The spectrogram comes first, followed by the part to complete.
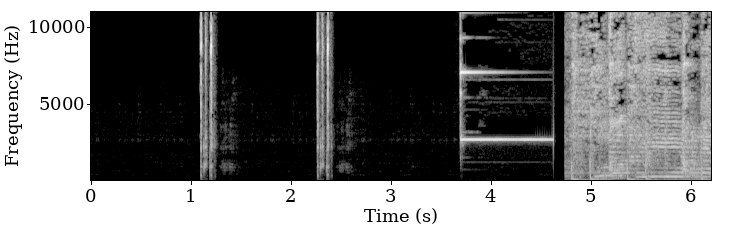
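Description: Subscribe-button animation sound effects: two mouse clicks about a second apart, then a bright bell-like ding held for about a second. Music starts just after the ding and carries on to the end.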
